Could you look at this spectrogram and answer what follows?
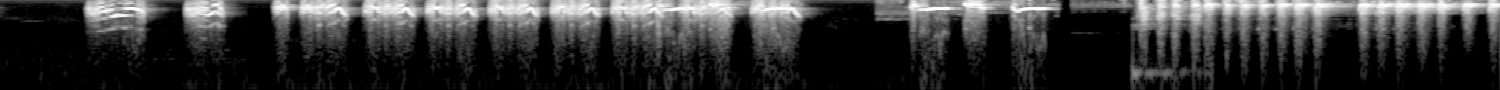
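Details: Sogok ontong and kemade on a bird-lure recording: high sharp chirps in steady series, a few squeaky slurred notes midway, then a rapid rattling run of ticks.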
